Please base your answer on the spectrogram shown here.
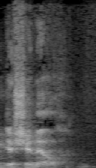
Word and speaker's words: Deschanel: Zoe Deschanel? Is that how you pronounce it? You're pronouncing it right.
